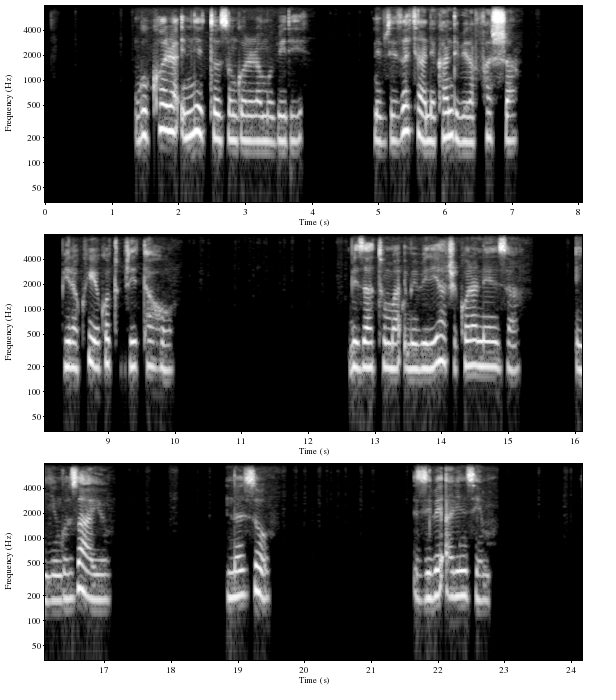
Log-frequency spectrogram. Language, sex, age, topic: Kinyarwanda, female, 18-24, health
